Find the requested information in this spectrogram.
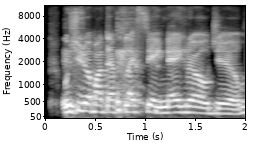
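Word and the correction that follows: Freixenet: Girl, first of all, that's pronounced fresh in that.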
